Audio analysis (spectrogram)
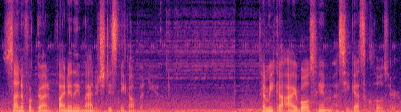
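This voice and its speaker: A man's voice: lowish voice, lively intonation, normal speed, background noise. A man reading a visual novel aloud as a playthrough narrator, in a storyteller-like way with brief casual asides.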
